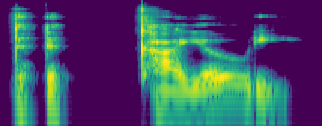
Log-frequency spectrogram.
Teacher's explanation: And the T is pronounced with a D sound, d, coyote.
